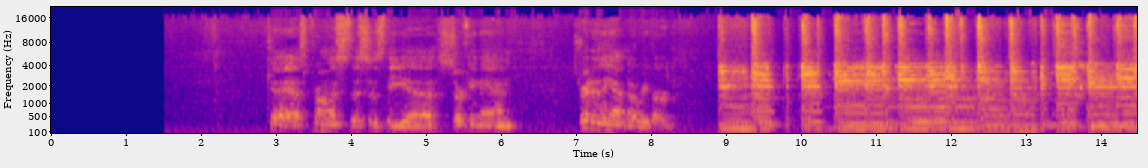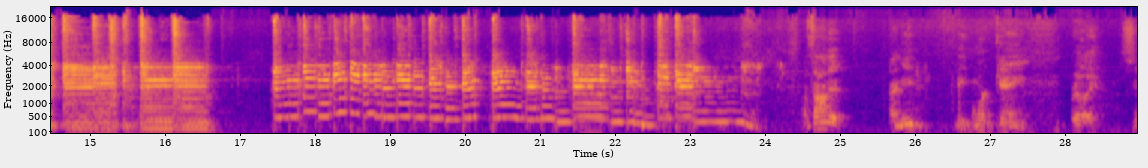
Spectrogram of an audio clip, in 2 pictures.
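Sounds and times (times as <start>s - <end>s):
electric guitar strummed chords: 8.9s - 24.1s
electric guitar lead line: 8.9s - 24.4s.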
